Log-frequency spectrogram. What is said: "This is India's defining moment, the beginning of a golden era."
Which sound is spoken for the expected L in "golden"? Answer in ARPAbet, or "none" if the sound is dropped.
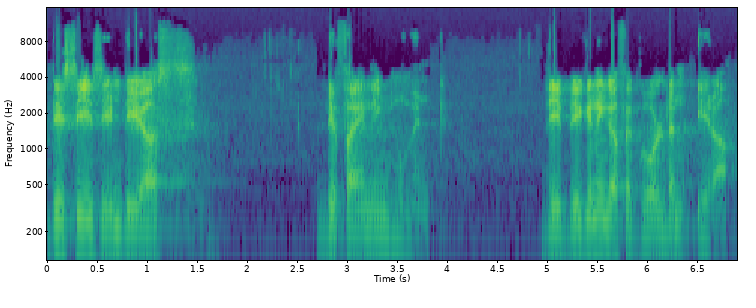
L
